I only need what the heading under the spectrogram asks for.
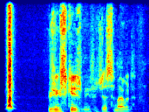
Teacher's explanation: the words he stresses are, would you excuse me for just a moment? So it's excuse, just, and moment.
